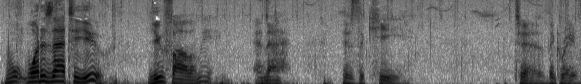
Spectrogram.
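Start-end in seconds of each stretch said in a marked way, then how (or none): 0.0-2.7 a touch of a stern Jesus, a bit louder; lightly voiced Jesus rebuke; Jesus rebuking Peter. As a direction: snap the question back at Peter. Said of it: "Jesus looked at Peter and goes".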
